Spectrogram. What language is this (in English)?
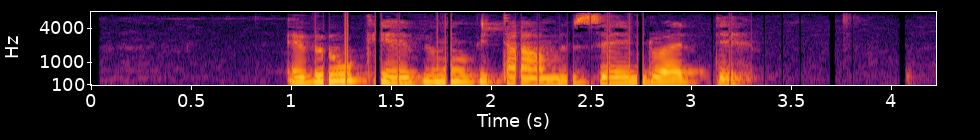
Ganda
